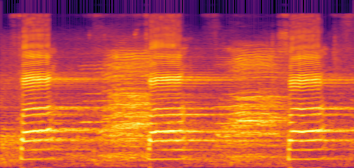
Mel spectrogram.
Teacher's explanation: اوپر کے دانتوں کے کنارے اور نیچے کے ہونٹ کے تری والے حصے سے ادا ہوتا ہے. فا فا فا. یہ اوپر کے دانت ہیں، نیچے والے تری والے ہونٹ یعنی نیچے کے ہونٹ کی تری والے حصے کی جگہ پہ لگ رہے ہیں تو فا ادا ہو رہا ہے۔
